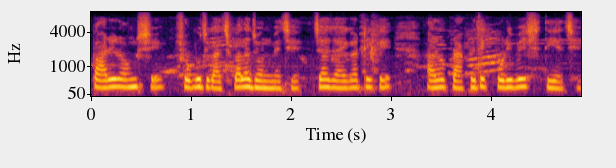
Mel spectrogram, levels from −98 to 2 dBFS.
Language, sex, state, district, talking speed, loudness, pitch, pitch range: Bengali, female, West Bengal, Alipurduar, 135 wpm, -16 LUFS, 225 Hz, 210-235 Hz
